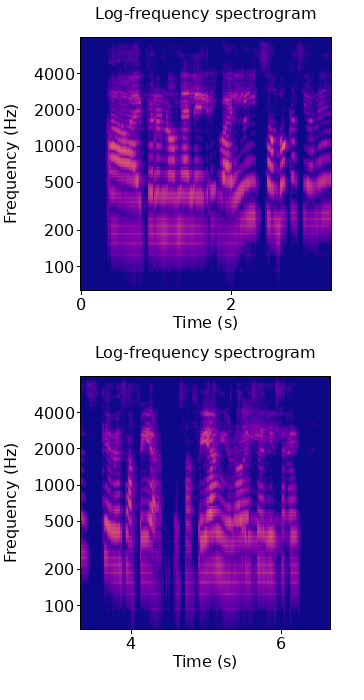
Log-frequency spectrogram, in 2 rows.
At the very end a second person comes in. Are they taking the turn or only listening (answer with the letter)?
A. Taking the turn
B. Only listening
B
